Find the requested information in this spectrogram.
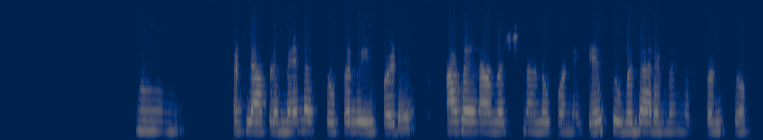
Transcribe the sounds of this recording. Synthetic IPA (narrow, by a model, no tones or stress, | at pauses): ɦə | eʈleapɽ̃emɛɦnət̪ːokəɾʋipəɽḛ | aɡəlnaʋəɾʃnalokonekɛʃũʋəd̪ʱaɾemɛɦnət̪̚kəɾʃo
